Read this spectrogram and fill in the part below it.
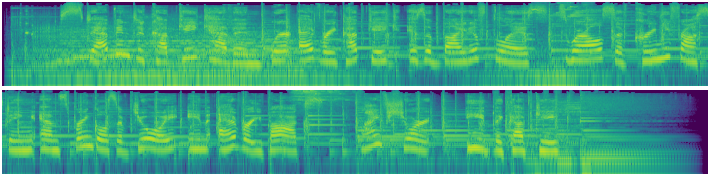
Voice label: Quick Bubbly

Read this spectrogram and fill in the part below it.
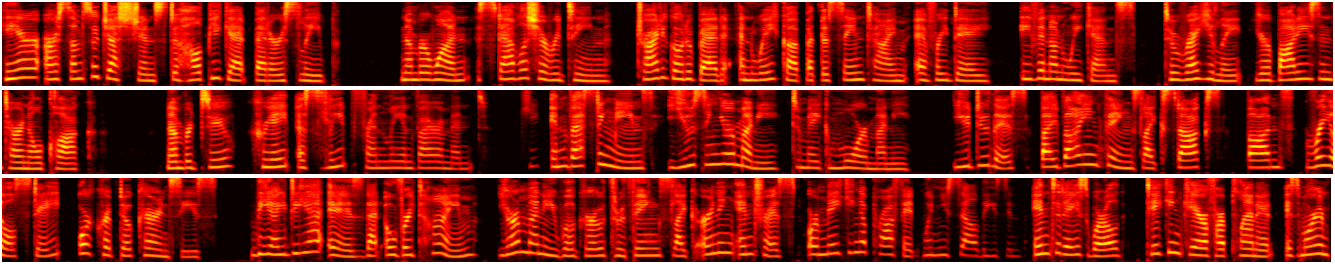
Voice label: e-learning explainer english

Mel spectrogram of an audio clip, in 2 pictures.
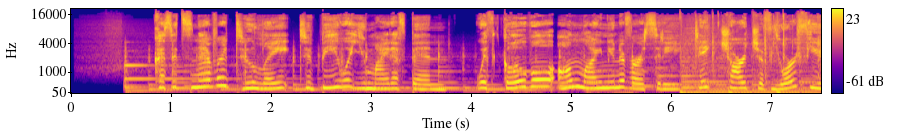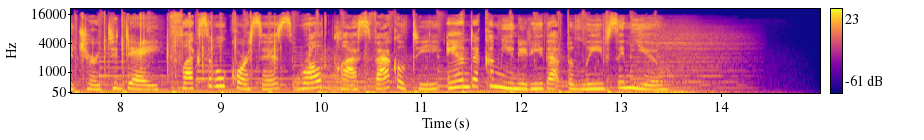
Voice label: Sample Inspiring Hopeful

